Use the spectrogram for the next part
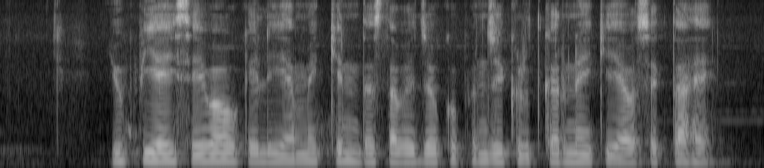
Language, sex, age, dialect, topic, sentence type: Hindi, male, 46-50, Marwari Dhudhari, banking, question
